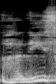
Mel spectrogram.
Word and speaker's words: हदीस: कुरान के बाद जो दूसरी चीज है उसको कुछ लोग हदीस कहते हैं, कुछ लोग हदीथ कहते हैं, क्योंकि भारत में उच्चारण थोड़ा सा अलग होता है।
